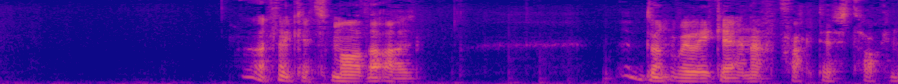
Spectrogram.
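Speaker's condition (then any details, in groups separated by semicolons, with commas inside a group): Cerebral palsy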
